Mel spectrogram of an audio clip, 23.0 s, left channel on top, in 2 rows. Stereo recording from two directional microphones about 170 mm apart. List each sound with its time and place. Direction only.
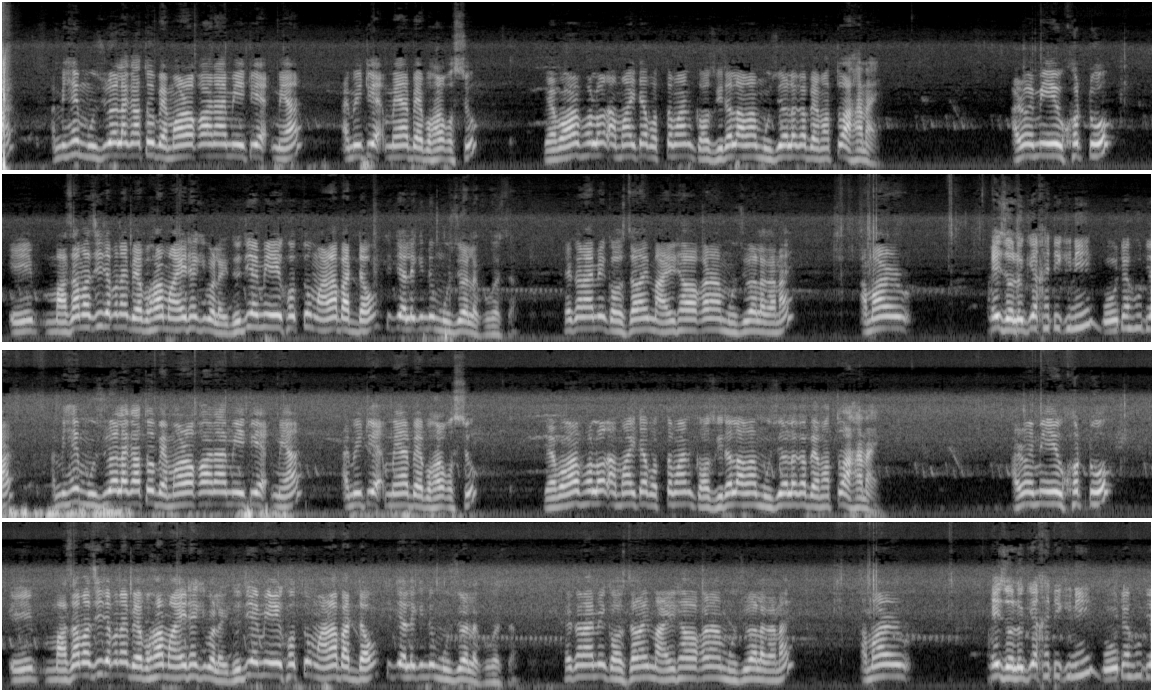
0.6 s speech: 40° left (ahead or behind)
5.4 s speech: 25° left (ahead or behind)
10.0 s speech: 30° left (ahead or behind)
12.0 s speech: 20° left (ahead or behind)
12.4 s speech: 30° left (ahead or behind)
18.7 s speech: 20° left (ahead or behind)
20.1 s speech: 35° left (ahead or behind)
21.8 s speech: 15° left (ahead or behind)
